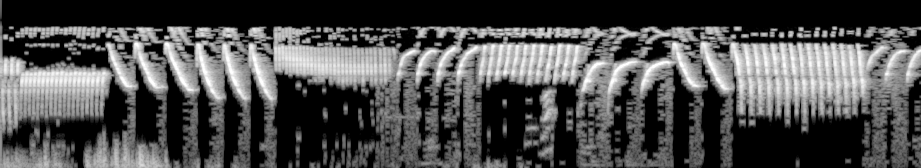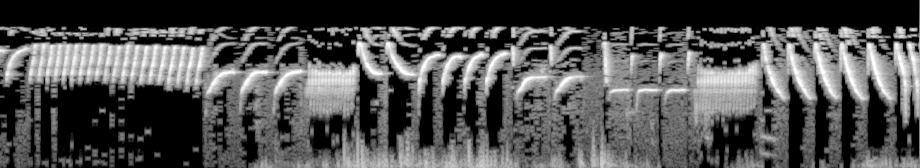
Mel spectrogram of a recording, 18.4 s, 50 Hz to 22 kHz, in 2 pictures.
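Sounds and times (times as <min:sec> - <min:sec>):
canary singing vigorously: 0:00.0 - 0:18.4.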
